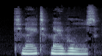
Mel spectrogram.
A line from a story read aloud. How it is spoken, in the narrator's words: she whispers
